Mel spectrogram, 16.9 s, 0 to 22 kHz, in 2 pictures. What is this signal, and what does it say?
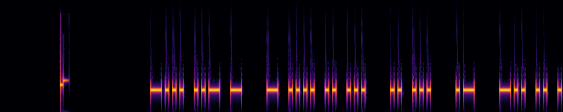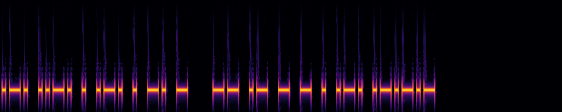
Morse code, heard as a keyed tone, about 22 wpm, 700 Hz. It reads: BUT THIS IS A DIFFERENT MATTER.
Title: Sentences from Top 1000 Words - Review Part 3 - 22wpm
